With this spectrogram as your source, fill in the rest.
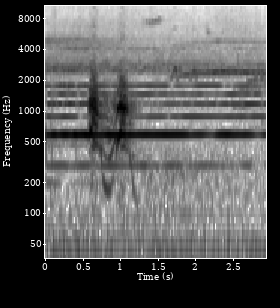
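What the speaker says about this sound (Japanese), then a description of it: "犬の鳴き声するけど、" A dog barks and yelps twice in quick succession in the horror video game Maid of Sker, sounding somewhat distant over a steady tonal ambient hum, followed by quieter ambience.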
